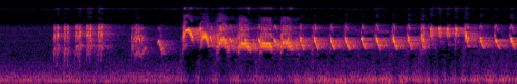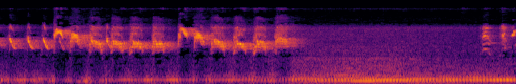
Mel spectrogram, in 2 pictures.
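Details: Green leafbird being trained to raise its crest and sing. A loud, fast run of bright whistled and chattering notes sweeps down in repeated phrases, then stops, leaving a low background hum.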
